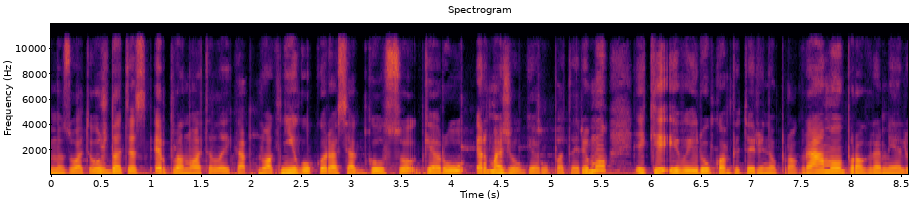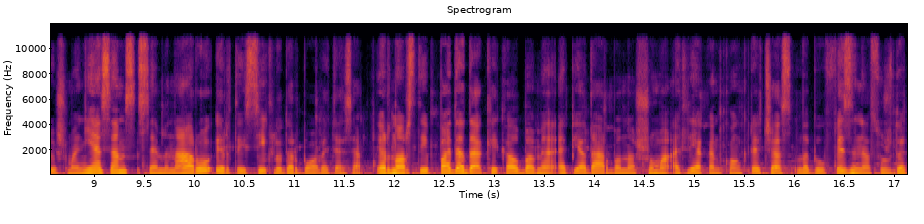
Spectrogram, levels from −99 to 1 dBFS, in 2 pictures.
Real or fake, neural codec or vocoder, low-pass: fake; codec, 24 kHz, 3.1 kbps, DualCodec; 10.8 kHz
